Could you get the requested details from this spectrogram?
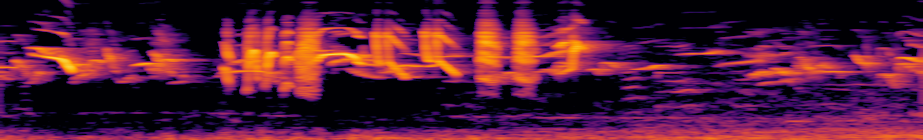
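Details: Fighting-style song of an oriental magpie-robin, a kept cage bird: dense burst of harsh chattering and whistled slurs peaking mid-phrase, then softer warbled notes, over steady low background rumble.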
